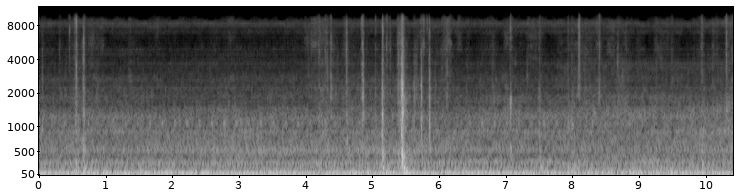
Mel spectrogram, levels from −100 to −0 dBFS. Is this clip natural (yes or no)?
no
